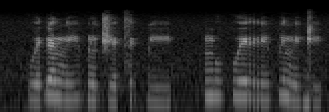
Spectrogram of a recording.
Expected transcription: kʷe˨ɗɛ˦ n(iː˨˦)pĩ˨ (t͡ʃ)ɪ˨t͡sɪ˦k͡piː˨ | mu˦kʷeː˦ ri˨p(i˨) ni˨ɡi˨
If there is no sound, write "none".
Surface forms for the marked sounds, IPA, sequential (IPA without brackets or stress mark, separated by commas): iː˨˦, t͡ʃ, i˦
